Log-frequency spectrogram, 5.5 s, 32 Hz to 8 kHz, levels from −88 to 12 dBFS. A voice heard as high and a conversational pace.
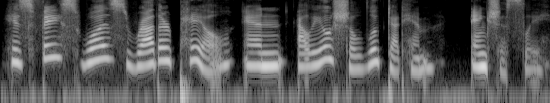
No: very high, 255 Hz; slow, 120 wpm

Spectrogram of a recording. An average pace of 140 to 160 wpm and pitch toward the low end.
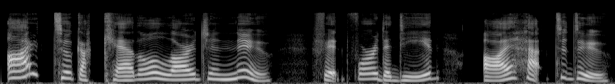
No: average, 145 wpm; high, 235 Hz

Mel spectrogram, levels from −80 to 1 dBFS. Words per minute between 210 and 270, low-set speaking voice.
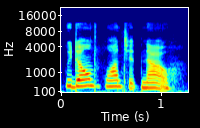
No: fast, 235 wpm; high, 245 Hz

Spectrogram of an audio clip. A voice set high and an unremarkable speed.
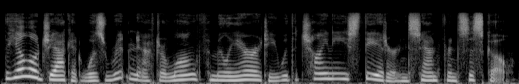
Yes: high, 215 Hz; average, 175 wpm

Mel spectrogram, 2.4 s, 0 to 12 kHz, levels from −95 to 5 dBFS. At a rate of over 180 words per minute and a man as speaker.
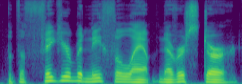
Yes: average, 200 wpm; male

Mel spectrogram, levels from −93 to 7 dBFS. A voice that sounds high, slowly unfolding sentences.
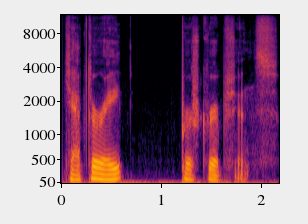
No: low, 100 Hz; slow, 80 wpm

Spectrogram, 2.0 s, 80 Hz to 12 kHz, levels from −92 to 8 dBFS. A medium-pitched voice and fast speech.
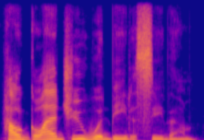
Yes: medium, 145 Hz; fast, 235 wpm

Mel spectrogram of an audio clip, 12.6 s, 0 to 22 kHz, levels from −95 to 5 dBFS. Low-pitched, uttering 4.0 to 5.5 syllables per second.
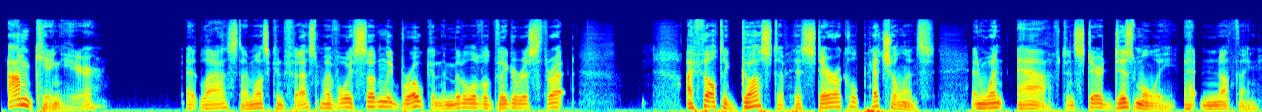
Yes: low, 105 Hz; 5.3 syllables/s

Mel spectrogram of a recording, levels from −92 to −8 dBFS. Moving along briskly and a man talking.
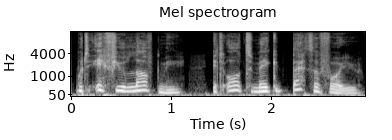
Yes: fast, 265 wpm; male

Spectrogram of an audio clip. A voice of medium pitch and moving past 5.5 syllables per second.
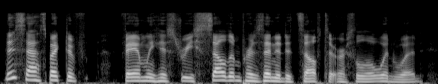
Yes: medium, 155 Hz; 6.0 syllables/s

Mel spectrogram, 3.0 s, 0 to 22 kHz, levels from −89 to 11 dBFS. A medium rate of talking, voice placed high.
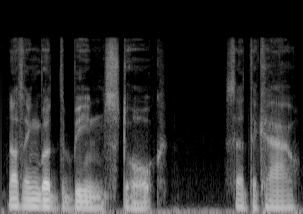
No: average, 160 wpm; very low, 80 Hz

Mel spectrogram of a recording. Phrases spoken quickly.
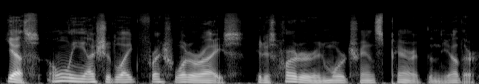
Yes: fast, 215 wpm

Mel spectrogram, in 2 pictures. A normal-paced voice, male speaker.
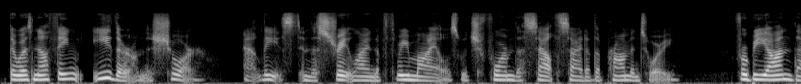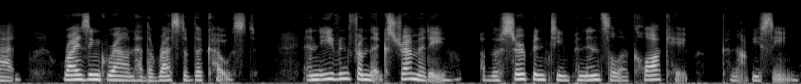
No: average, 185 wpm; female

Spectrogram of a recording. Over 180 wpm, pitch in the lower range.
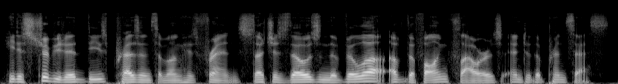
Yes: fast, 205 wpm; low, 105 Hz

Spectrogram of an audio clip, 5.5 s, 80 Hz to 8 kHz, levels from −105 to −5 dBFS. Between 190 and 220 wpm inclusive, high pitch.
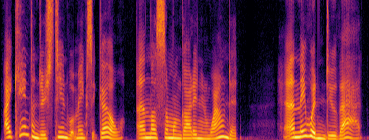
Yes: fast, 205 wpm; high, 230 Hz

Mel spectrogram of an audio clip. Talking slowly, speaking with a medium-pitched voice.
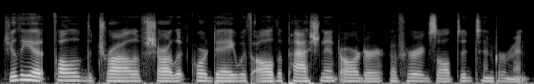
No: average, 180 wpm; medium, 155 Hz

